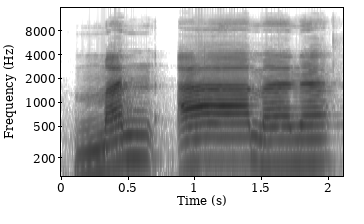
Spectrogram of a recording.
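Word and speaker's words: من آمن: Baca man amana. Man amana. Bisa diikuti bersama-sama di yang menyaksikan ini. Man amana. Nah, rumus membacanya apa tadi?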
